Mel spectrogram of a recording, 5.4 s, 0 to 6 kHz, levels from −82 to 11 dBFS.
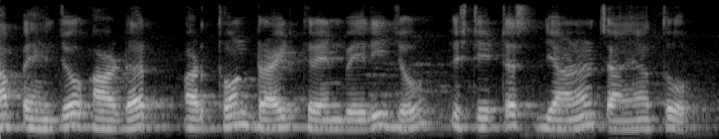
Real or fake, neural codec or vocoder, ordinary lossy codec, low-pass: real; none; none; 5.4 kHz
